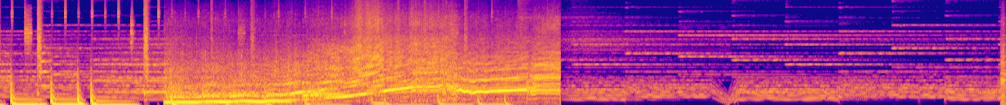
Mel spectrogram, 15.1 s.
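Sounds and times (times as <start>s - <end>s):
background music: 0.0s - 15.0s
sports car accelerating hard: 2.5s - 8.4s.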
